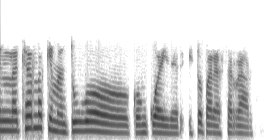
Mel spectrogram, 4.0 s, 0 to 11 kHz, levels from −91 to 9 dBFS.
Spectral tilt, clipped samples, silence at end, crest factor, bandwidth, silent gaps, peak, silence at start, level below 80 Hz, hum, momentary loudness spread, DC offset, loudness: -10.5 dB/octave; under 0.1%; 0.2 s; 16 dB; 4.1 kHz; none; -6 dBFS; 0 s; -66 dBFS; none; 11 LU; under 0.1%; -22 LUFS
